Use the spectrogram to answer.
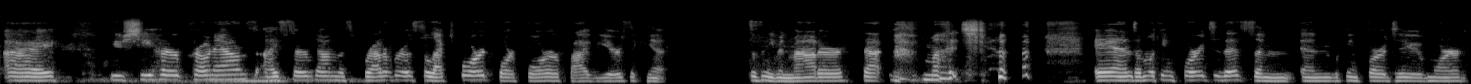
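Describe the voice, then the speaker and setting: A woman calling in by phone from a parked car, breezy and quick to laugh. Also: lowish voice, a bit bright, dry recording, low-quality recording. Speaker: panelist, former board member. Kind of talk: video call from a parked car.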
